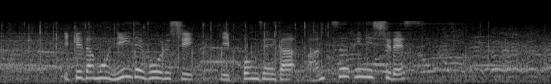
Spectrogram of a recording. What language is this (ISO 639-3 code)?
jpn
